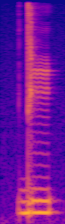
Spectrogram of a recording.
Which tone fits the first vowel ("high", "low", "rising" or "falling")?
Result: high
